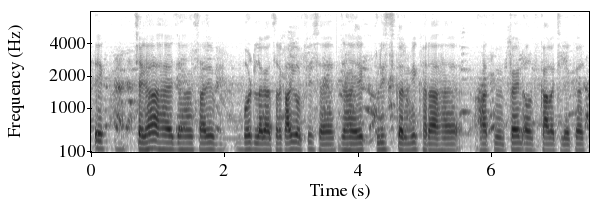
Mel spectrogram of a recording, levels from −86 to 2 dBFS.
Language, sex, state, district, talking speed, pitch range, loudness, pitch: Maithili, male, Bihar, Samastipur, 200 wpm, 130-140 Hz, -19 LUFS, 135 Hz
